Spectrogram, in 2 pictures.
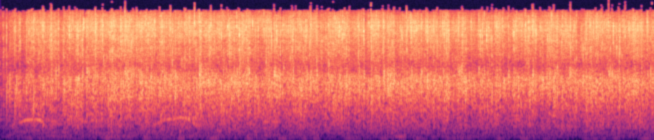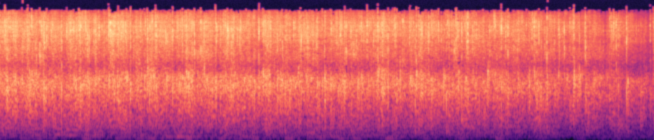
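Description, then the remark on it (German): Sustained, dense applause from a sizable audience for the double quartet of the Steirischer Jägerchor, a male-voice choir, after its performance. It stays steady and loud for the full length with no pauses, the clapping blending into a continuous wash of sound. “Großen Applaus für das Doppelquartett des Steirischen Jägerchores.”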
